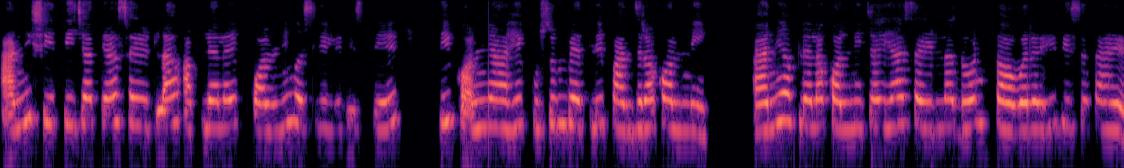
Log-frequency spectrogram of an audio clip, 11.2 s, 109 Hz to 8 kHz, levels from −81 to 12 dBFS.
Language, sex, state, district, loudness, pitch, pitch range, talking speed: Marathi, female, Maharashtra, Dhule, -20 LUFS, 315 Hz, 300-330 Hz, 150 wpm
